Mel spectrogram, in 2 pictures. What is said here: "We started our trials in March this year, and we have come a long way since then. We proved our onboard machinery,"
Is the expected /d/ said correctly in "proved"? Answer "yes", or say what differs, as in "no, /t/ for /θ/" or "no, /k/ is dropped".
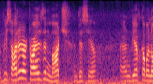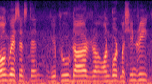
yes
